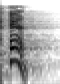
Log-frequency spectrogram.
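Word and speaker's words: han (חן): 所以恩宠希伯来文中也有两个用词 hesed 和 han， hesed 更多是在人与神之间，但有时也会用于人与人之间，就像在创世纪 24章中亚伯拉罕的仆人的故事。就这里挪亚蒙恩，我来说说恩典这个词，恩典是 han，对吗？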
